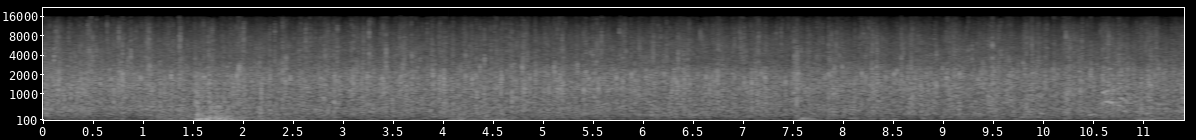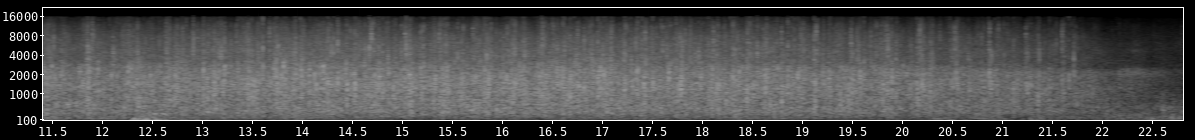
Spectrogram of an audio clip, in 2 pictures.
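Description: An audience applauds loudly in a large echoing hall, then the clapping fades away.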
